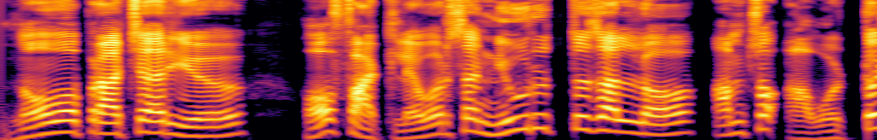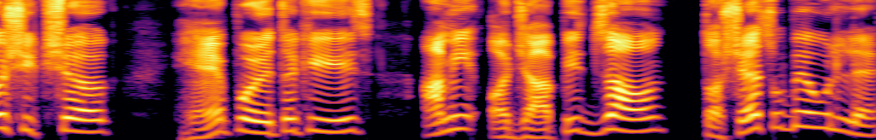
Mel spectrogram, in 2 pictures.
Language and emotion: Goan Konkani, surprised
